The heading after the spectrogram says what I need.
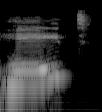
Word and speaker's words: hate: entre pronunciar una palabra de una manera y pronunciarla de otra. En una vocal le aplica un sonido como A para decir hate.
